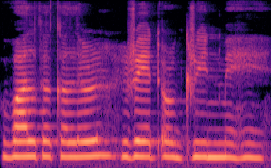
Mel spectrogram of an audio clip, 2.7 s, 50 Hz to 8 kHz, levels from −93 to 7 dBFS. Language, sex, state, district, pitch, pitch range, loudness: Hindi, female, Arunachal Pradesh, Papum Pare, 255 Hz, 245-260 Hz, -17 LUFS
